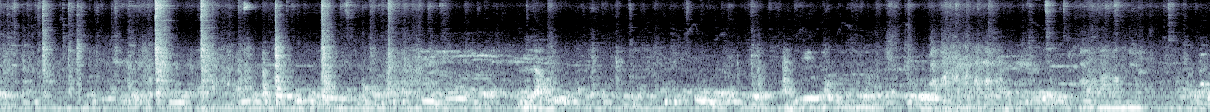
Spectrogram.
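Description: Racing pigeons coo steadily at a loft during a derby arrival, low, throaty murmurs with several birds overlapping amid some rustling and faint voices in the background.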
